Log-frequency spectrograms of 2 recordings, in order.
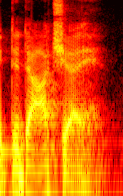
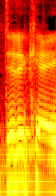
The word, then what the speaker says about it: Didache: If the Didache were a person and he were Italian, his name would be Didache. But that's just a bad pronunciation, in fact. Didache is how you say it.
